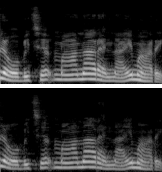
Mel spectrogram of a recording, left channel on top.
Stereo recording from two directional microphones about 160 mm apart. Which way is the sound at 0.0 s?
20° left (ahead or behind).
